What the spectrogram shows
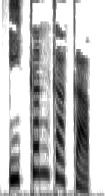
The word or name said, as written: ikan kakap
